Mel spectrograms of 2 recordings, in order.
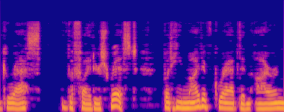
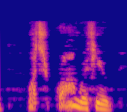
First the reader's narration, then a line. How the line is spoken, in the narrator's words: he choked out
